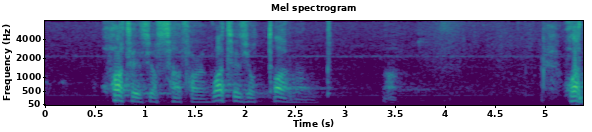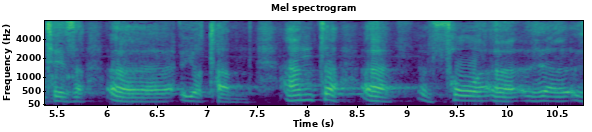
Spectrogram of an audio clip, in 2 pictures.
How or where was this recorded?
large echoing room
